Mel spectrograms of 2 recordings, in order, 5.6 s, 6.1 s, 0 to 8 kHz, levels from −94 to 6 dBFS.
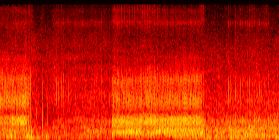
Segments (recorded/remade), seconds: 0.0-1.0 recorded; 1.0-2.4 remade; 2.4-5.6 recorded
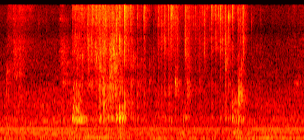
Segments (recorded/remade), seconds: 0.0-3.2 recorded; 3.2-4.6 remade; 4.6-6.1 recorded

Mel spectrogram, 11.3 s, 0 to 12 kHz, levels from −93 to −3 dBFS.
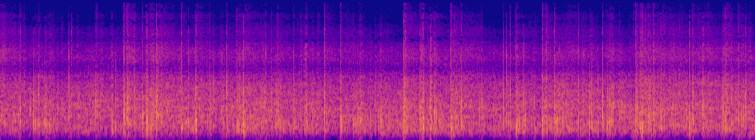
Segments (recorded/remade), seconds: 0.0-5.8 remade; 5.8-6.9 recorded; 6.9-11.3 remade

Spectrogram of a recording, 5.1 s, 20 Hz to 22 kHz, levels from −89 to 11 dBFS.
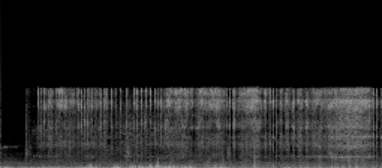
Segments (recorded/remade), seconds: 0.0-5.1 remade

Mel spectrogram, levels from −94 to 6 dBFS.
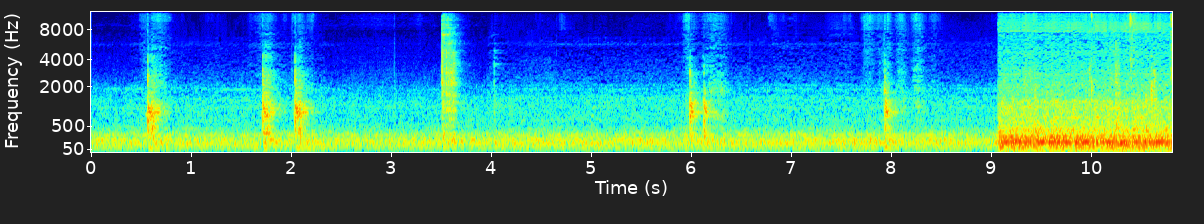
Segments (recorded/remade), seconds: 0.0-2.5 recorded; 2.5-3.3 remade; 3.3-10.8 recorded

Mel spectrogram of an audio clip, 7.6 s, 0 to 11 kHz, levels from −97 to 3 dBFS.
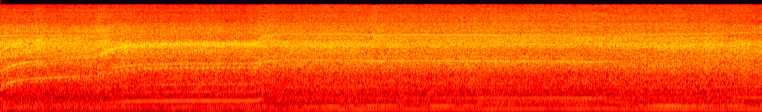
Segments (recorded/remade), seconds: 0.0-7.6 recorded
